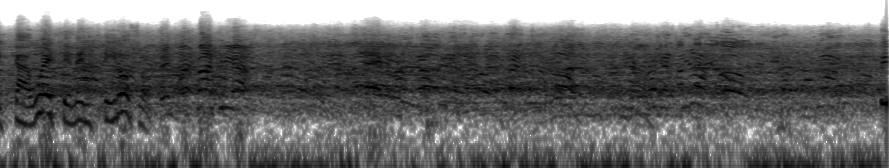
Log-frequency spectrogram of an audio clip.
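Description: A crowd of men shout and clamour over one another in a large hall.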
